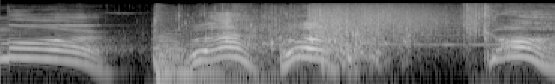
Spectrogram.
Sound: water splashes

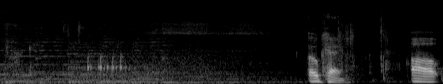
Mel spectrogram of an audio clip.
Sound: dice rolling

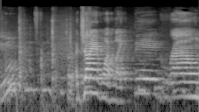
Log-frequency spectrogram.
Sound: audience laughing

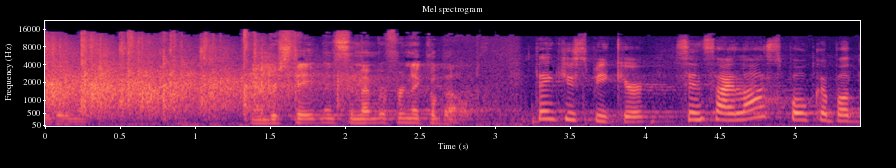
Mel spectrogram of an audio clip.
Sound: some Applause

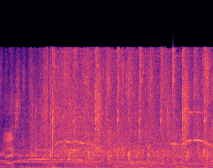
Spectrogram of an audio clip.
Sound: cheering; dance music

